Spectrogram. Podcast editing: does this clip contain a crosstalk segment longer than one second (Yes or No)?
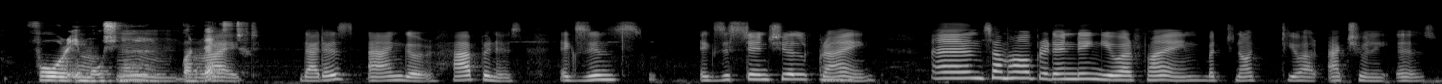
Yes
